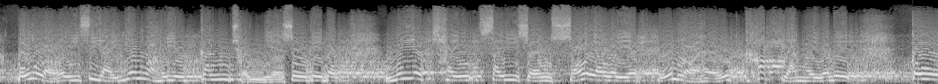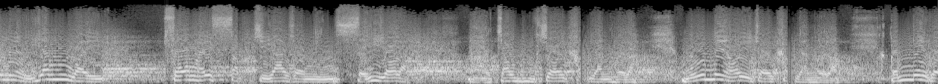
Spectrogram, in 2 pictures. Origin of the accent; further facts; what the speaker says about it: China; 我们回到我们中国人的文化里面呢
